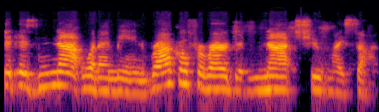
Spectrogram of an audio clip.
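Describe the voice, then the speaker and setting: A woman acting a steely, dying elderly mother in a mystery drama reading, speaking formally and deliberately. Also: lowish voice, a bit bright, husky, lo-fi sound. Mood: grave, resolute.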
